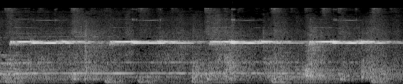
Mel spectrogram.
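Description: Loud high-pitched electronic beeping: a single steady tone held for about a second at a time with short breaks, four beeps in a row.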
